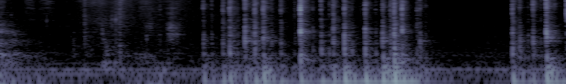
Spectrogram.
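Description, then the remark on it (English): Rapid clicking of keys on a computer keyboard, fairly loud, in irregular bursts with a short pause near the end, over a low steady hum and no talking. “I'm just typing”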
